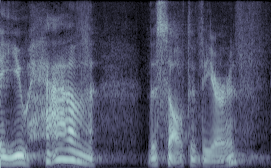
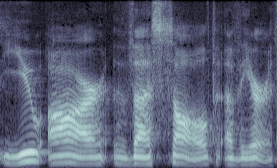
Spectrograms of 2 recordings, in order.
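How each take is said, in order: First: The wrong reading, "have" lifted, tail softened; stress on have. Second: "are" leaned on, slow and deliberate; slow, weighted "You are the salt of the earth."; stress on are. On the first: Pastor showing congregation the misreading, "have" lifted. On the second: Pastor to congregation, stressing "are" over "have". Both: Shown as a demonstration. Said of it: "He doesn't say".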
